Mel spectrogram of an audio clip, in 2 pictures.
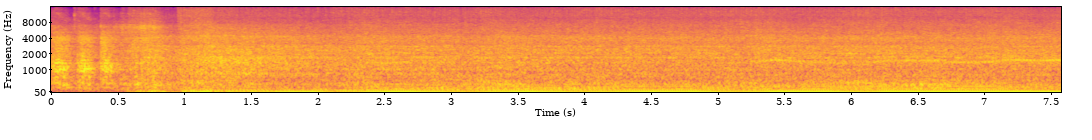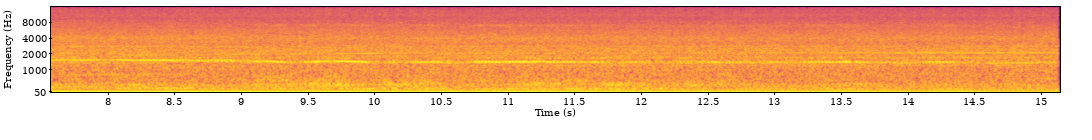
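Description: BMW S54 straight-six in an E46 M3 catching and starting, with a few quick pulses in the first second, then idling steadily; a faint steady whine joins about five seconds in. This is the engine's first start after a Vanos rebuild, with the drained Vanos unit still building oil pressure.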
